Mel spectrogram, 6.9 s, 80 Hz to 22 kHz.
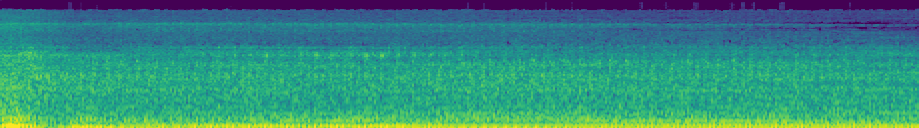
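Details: BMW 335i started after drive belt and pulley replacement and fan reinstalled: smooth, steady low idle with even pulse, no squeal, chirp or rattle from the belt side; normal idle.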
